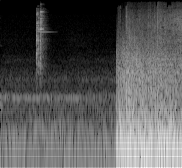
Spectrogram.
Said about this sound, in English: What? A bomb?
